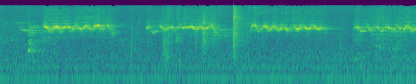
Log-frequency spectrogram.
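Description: A songbird singing a high, rapidly warbling phrase about a second long, repeated four times with short gaps. A single sharp click comes about halfway through.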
